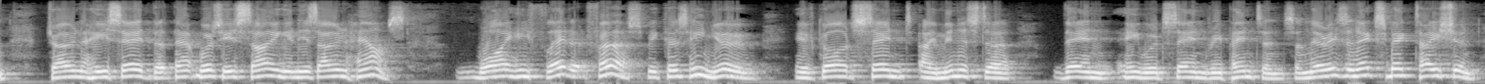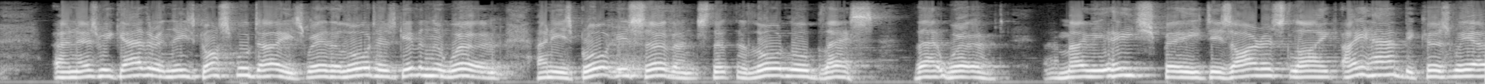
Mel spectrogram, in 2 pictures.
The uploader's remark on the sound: This sermon was preached at Bethel Chapel Luton.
